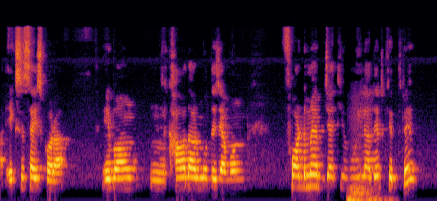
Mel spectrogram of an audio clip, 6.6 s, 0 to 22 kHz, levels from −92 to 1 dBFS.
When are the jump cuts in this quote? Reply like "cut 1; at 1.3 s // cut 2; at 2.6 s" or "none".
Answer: cut 1; at 5.0 s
